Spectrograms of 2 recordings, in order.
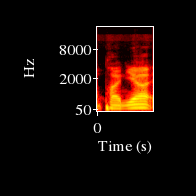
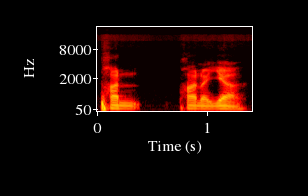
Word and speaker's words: Panya: So Panya is the root word. Now you know it's pronounced like that instead of Panaya.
